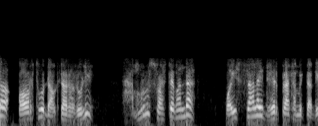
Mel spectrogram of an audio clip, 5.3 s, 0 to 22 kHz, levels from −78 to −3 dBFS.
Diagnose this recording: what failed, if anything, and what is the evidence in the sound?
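The speech was carried through the GSM full-rate codec, a codec-stage fault present for the whole clip. The encoder reduces the voice to a vocal-tract filter excited by a regular pulse train. Only a decimated excitation is kept, which fits the 13 kbps full-rate scheme. The result is a plainly audible buzzy, gravelly texture on every voiced stretch. The band is held to roughly 300 Hz to 3.4 kHz, so the top end is gone.

GSM bit errors, a network-stage fault, hit the speech decoder twice: at 1.20 to 1.26 s and again at 3.89 to 3.93 s. Corrupted filter, pitch or gain parameters make the decoder rebuild those frames wrongly, so the spectrum bends or the level jumps. Each burst is heard as a brief squawk or gargle. Both bursts span a few 20 ms frames, and the first carries the denser run of errors, about 1.64% against 0.57%.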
